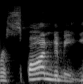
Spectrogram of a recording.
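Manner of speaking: acted-out angry insistence, mad and demanding. Mocking how he reacts in a video: imitating someone mad. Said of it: "He is so mad".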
